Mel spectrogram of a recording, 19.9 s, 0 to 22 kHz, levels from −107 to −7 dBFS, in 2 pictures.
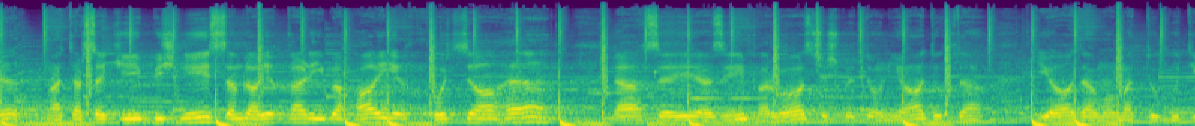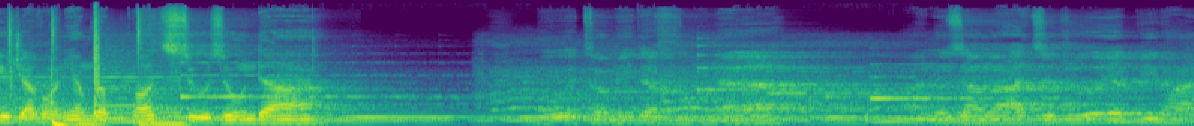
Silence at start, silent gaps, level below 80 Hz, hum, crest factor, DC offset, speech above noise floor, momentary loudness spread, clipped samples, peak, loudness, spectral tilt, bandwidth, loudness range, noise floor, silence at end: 0 s; none; -26 dBFS; none; 14 dB; under 0.1%; 24 dB; 17 LU; under 0.1%; 0 dBFS; -15 LUFS; -6 dB/octave; 19 kHz; 15 LU; -37 dBFS; 0 s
